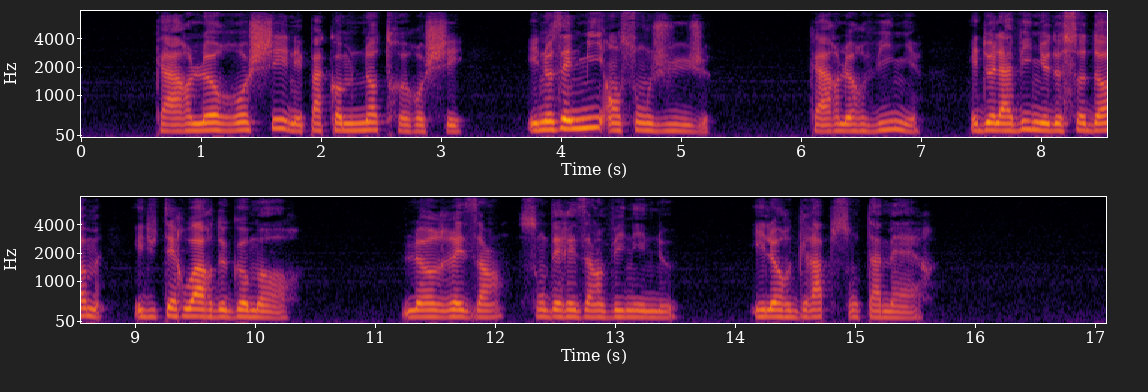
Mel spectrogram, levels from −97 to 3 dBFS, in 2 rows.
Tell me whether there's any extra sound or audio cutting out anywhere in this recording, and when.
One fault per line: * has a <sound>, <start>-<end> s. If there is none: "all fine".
all fine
